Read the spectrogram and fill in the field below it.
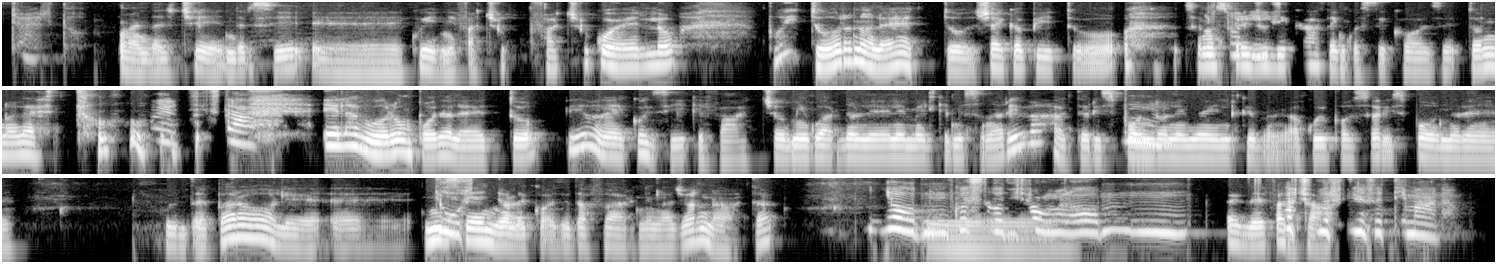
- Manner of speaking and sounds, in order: unintelligible speech; background speech; drawn out: "e"; chuckle; laughing while speaking: "a letto"; distorted speech; chuckle; tapping; other background noise; drawn out: "e"
- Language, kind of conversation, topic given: Italian, unstructured, Come inizia di solito la tua giornata?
